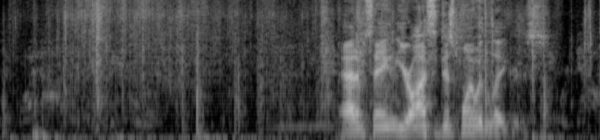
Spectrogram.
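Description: Cardboard packaging rustles and taps as it is handled.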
